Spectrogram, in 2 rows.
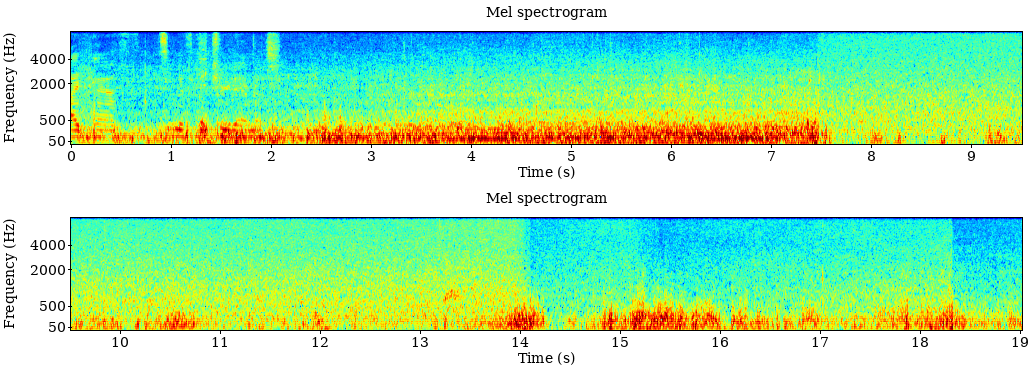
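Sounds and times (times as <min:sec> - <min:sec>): car road and wind noise: 0:00.0 - 0:19.0
outdoor wind hiss: 0:00.0 - 0:19.0.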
